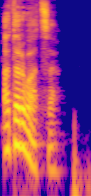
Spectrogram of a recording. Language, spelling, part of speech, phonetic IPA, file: Russian, оторваться, verb, [ɐtɐrˈvat͡sːə], Ru-оторваться.ogg
- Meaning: 1. to come off; to tear off; to be torn off 2. to take off 3. to turn away, to tear oneself away (from work, a book. etc.) 4. to separate, to disengage (from pursuit) 5. to lose contact (with someone)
